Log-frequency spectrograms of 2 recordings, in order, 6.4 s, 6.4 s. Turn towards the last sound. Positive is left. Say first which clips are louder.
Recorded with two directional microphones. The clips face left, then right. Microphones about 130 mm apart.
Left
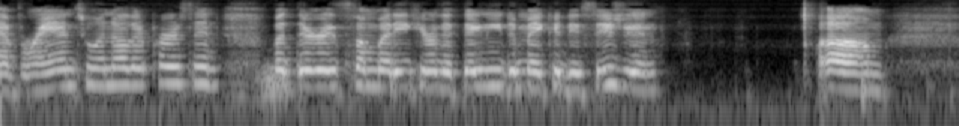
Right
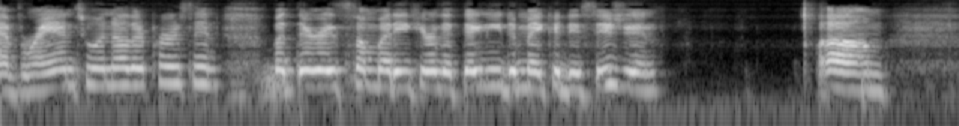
# right 4 dB
turn(degrees=-30)  # may be behind; listen again after turning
